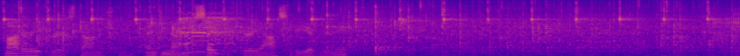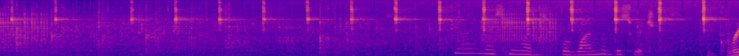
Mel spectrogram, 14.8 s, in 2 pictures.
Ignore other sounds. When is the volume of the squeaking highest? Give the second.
2 s.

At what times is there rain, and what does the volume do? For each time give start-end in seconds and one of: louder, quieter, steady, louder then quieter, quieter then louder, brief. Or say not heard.
0.0-14.7 quieter.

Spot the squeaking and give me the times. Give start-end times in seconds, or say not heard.
1.7-2.5, 7.1-8.0, 12.2-13.0.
